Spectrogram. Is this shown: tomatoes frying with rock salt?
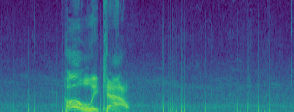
no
